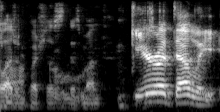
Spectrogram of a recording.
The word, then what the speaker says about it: Ghirardelli: Ghirardelli. It is not something that you have to like stumble over for the first syllable.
